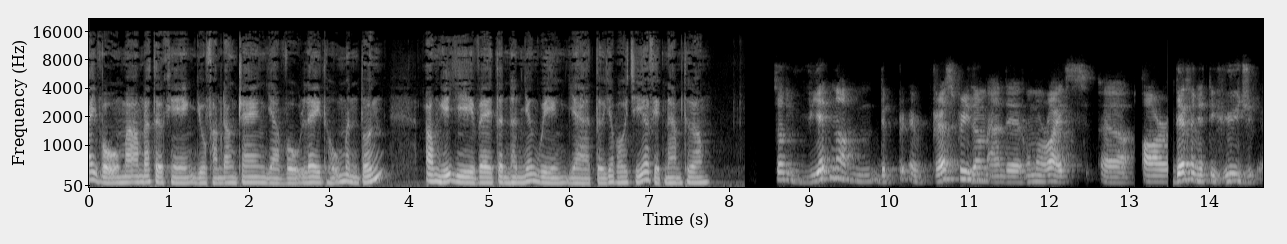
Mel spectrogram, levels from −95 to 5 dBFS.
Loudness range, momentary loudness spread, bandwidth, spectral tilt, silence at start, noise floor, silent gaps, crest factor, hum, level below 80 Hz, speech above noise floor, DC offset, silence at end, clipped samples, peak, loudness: 5 LU; 11 LU; 16 kHz; -6 dB/octave; 0 s; -61 dBFS; 13.09-13.13 s; 18 dB; none; -60 dBFS; 34 dB; under 0.1%; 0 s; under 0.1%; -10 dBFS; -27 LUFS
